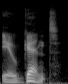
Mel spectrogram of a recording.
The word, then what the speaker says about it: Eugent: Nugent Bush pepper hello the test and editing here I've just found out that his name is actually pronounced ill ghent nazi a gent her I thought I knew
